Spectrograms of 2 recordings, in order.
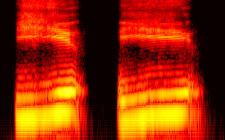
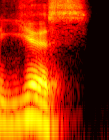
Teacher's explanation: पैेट जो हार्ड हिस्सा है उसको कहते हैं। टंग touches the hard part of the roof. मुंह के ऊपर वाले हिस्से यानी जो सख्त हिस्सा है माउथ माउथ में उसको जाकर टच करती है और यह साउंड पैदा होती है। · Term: पैलेटल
